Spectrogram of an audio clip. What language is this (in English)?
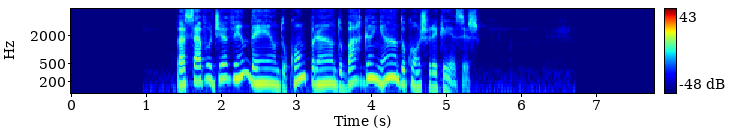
Portuguese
